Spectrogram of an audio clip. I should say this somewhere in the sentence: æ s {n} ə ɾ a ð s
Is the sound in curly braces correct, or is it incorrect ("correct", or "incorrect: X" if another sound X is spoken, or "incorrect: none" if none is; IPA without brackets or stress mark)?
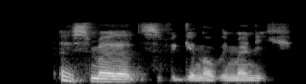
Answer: incorrect: m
